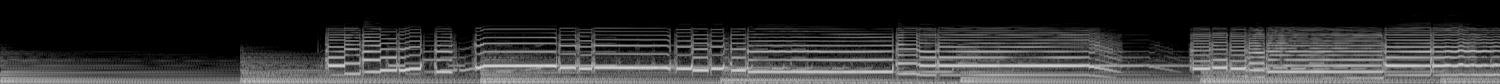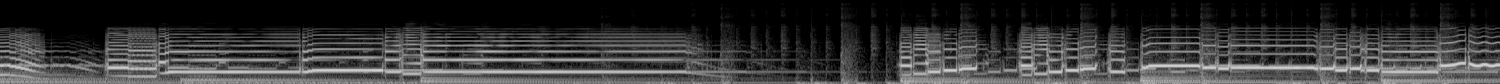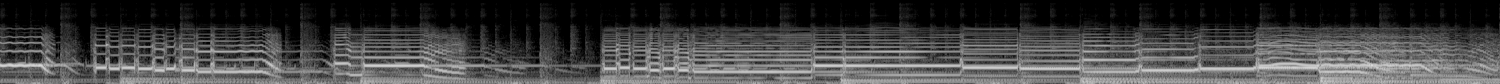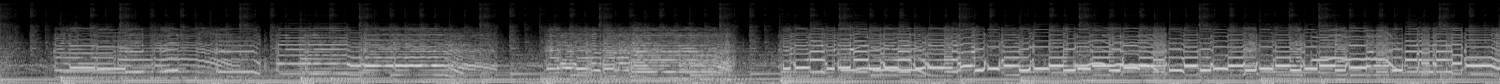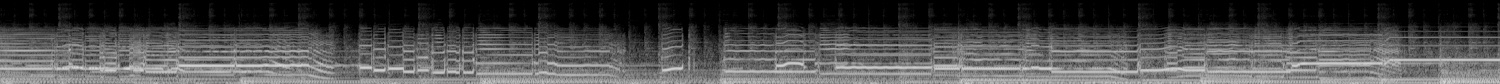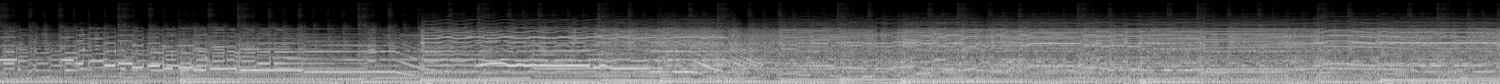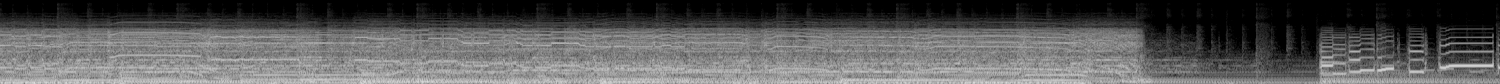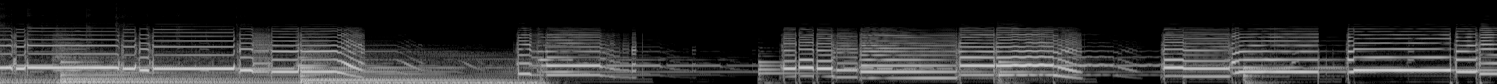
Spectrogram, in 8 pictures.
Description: tone poem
